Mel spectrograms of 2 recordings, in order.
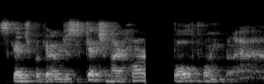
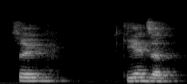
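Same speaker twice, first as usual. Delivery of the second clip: plain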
